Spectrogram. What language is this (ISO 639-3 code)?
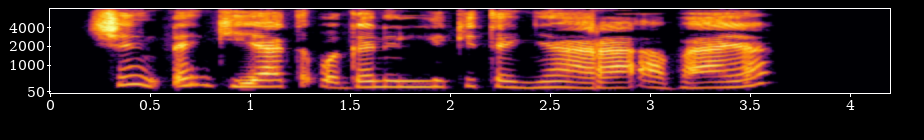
hau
